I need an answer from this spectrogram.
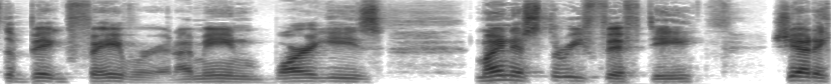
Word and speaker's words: Jauregui: It's pronounced Jauregui versus Estela Nunes.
